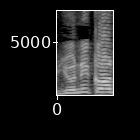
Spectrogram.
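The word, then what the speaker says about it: unicorn: अब यूनिकॉर्न में यू का प्रोनाउंसिएशन नहीं हो रहा है, वाई का प्रोनाउंसिएशन हो रहा है, वाई इज अ कॉन्सोनेंट, तो यहाँ पे ए आगे यूज किया है।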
